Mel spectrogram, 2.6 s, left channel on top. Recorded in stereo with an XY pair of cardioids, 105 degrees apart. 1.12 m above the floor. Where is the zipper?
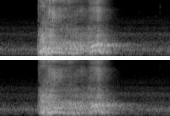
60° left, 1.1 m.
